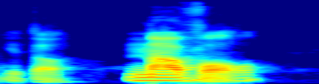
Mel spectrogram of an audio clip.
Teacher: suku kata yang ada O-nya itu ada tekanannya. Makanya di sini kita bukan pakai schwa tapi pakai A gitu ya. Jadi bacanya novel gitu.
